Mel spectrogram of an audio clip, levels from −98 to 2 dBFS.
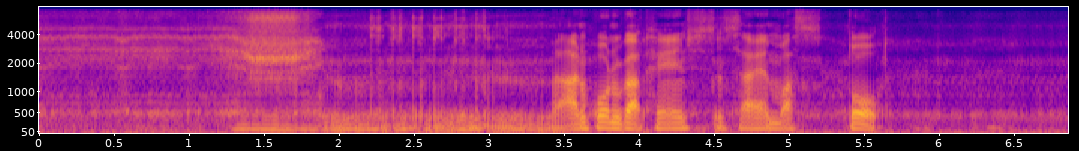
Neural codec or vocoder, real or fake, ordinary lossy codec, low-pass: autoencoder, 22.05 kHz, a latent of 192 numbers a frame, VITS, trained on many speakers; fake; none; 7.2 kHz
